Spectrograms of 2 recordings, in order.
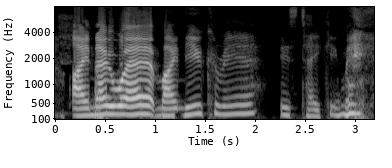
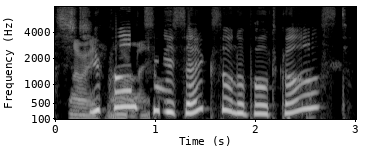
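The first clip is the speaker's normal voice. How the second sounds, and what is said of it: Impersonation of a co-host. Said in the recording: “another incredible impersonation of Kerry Borbis”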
